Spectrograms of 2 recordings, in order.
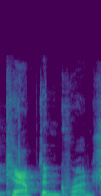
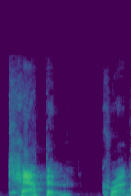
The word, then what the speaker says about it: Cap'n Crunch: made your number three i didn't say captain crunch i said the correct pronunciation of the cereal which is cap'n crunch yeah why why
